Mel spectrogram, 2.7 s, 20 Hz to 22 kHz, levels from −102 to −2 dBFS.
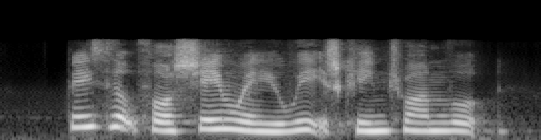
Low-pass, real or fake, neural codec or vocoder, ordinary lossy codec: none; fake; codec, 16 kHz, 1 kbps, X-Codec, HuBERT features, trained on balanced general audio; none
